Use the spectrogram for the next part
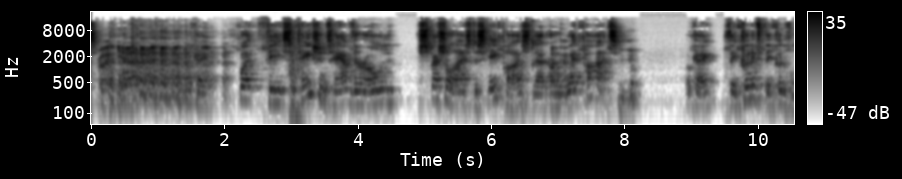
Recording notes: In this episode of Primitive Culture, recorded at the Destination Star Trek convention in Birmingham, England. As part of a roundtable press panel.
